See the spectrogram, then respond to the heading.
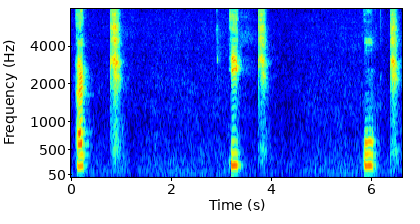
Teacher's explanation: Буква Каф образуется, когда корень языка касается твердого неба. Чтобы нашли махрадж буква Каф, местообразование буква Каф, перед Каф ставим алиф и произносим ак, ик, ук.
